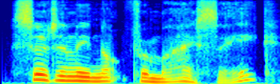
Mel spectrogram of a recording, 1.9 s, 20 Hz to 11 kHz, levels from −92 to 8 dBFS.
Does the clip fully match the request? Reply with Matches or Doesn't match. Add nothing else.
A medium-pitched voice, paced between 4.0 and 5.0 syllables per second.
Matches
